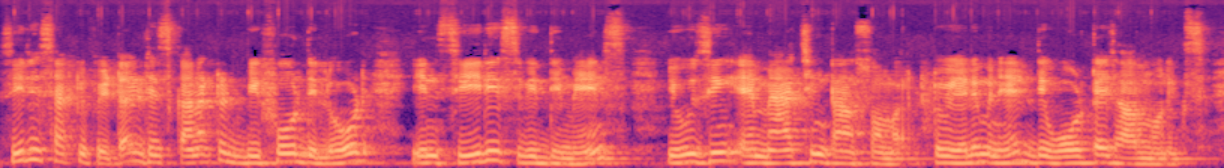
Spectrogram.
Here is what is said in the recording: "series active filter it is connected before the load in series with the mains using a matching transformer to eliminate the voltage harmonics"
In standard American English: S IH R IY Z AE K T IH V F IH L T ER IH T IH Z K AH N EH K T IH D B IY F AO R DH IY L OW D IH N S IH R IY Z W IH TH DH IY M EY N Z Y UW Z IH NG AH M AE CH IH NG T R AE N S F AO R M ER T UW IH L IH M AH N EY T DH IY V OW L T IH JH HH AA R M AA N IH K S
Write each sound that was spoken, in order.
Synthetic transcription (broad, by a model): S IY R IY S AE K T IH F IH T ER IH T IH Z K AH N EH K T IH D B IY F AO R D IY L OW D IH N S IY R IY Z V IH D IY M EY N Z Y UW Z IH NG AH M AE CH IH NG T R AE N S F AO R M ER T UW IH L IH M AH N EY T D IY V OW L T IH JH HH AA R M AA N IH K S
